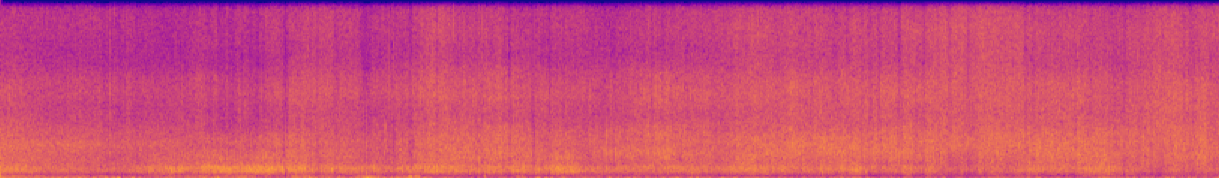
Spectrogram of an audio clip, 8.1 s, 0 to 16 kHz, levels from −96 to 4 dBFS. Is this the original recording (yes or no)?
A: yes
